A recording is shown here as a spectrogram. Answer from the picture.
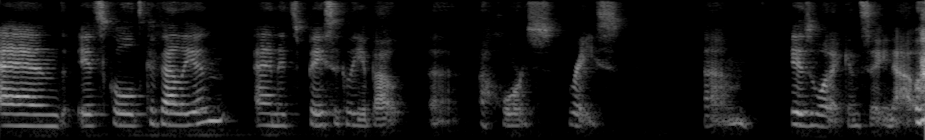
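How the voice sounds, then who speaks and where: A woman speaks in a Dutch accent at a very slow pace. Long, frequent pauses fill her speech. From Netherlands. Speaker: vlogger. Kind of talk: casual vlog talk to camera. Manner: hesitant, many fillers.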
